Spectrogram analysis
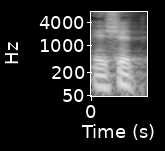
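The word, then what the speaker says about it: אֵשֶׁת: 앞에 이시는 남자란 말이고, 이샤라는 말은 여자란 말인데, 그거를 우리가 연결시킬 때는 에셋 그렇게 읽습니다. 에셋 카일이라고 읽습니다.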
